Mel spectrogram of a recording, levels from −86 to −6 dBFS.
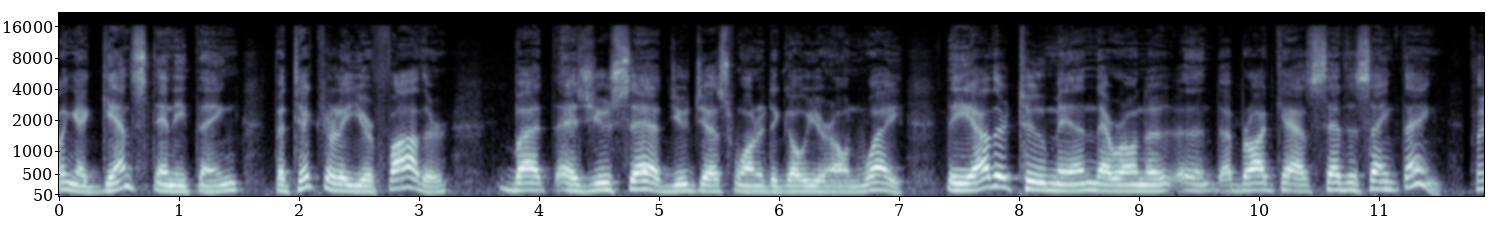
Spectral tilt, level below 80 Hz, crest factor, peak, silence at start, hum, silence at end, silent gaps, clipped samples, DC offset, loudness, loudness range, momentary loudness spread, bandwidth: -6.5 dB/octave; -54 dBFS; 16 dB; 0 dBFS; 0 s; none; 0 s; none; under 0.1%; under 0.1%; -17 LUFS; 2 LU; 8 LU; 17 kHz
